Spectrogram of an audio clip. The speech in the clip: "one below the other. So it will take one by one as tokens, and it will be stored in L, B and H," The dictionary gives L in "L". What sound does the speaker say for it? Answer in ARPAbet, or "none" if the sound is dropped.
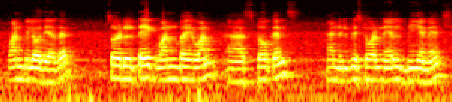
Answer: L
